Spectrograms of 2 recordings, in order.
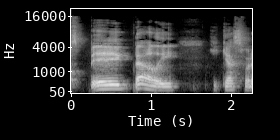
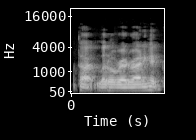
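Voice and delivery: ordinary delivery

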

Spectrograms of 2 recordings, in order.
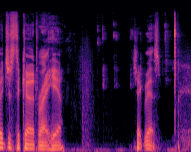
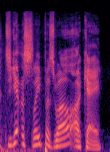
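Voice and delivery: ordinary talk

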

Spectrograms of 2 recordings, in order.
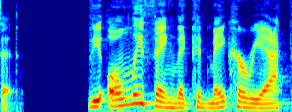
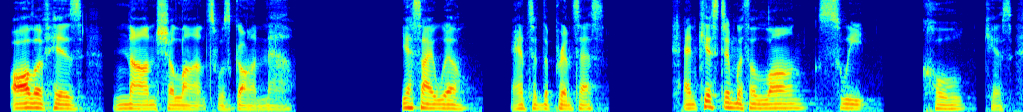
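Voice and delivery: story narration; 2 semitones lower than usual. Acted. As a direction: read the tale aloud, letting each image land. Reads the tale aloud.

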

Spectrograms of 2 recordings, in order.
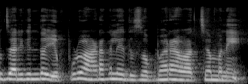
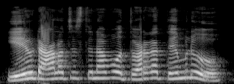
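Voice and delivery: mild scolding; 6 semitones higher than usual. Acted. Wife scolding her daydreaming husband to hurry, mild scold. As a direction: hurry him up with a sharp nudge. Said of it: "కాస్త గద్దించింది".

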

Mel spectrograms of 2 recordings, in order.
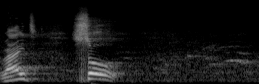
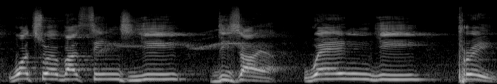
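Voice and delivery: stretched out word by word; slow it right down to drive it home; slow emphatic repeat; slower than usual. Shown as a demonstration. Preacher repeating the verse to the church, slowly stretched. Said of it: "second reading slowed".

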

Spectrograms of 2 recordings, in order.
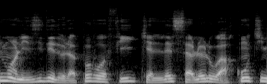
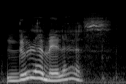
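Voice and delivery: higher, small, drowsy creature voice, a bit slow; a dozy little animal insisting it was awake; sleepy Dormouse; 11 semitones higher, slower than usual. A narrator's reading. Dormouse defending himself to the tea party, drowsy and high. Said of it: "sans prendre le temps de réfléchir".

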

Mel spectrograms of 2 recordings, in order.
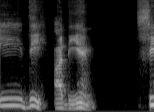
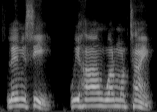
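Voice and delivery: usual speaking voice

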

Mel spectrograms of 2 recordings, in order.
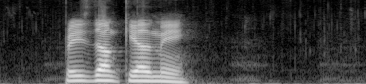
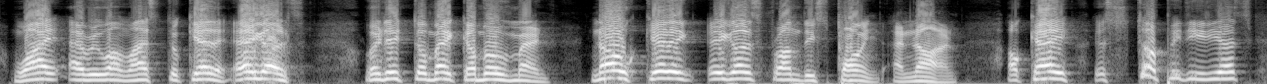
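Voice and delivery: mock outrage; 4 semitones higher, 6 dB louder than usual. Mock protest against killing eagles.

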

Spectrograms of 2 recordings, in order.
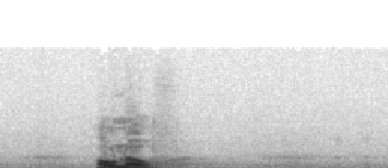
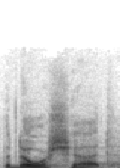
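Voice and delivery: normal talking voice

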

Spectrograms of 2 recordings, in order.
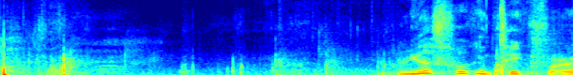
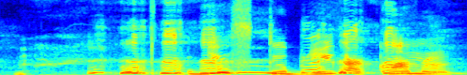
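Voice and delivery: laughing; 3 semitones higher, slower than usual. Real, not acted. Laughing at friend's spill.

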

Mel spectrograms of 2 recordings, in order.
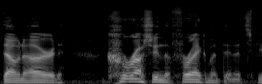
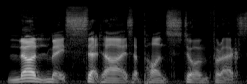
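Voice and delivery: stern loud warning; 10 dB louder, slower than usual. Acted.

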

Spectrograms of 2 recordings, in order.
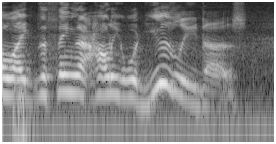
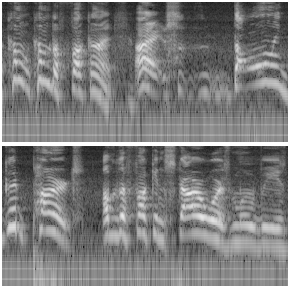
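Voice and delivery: ordinary talk, nothing marked

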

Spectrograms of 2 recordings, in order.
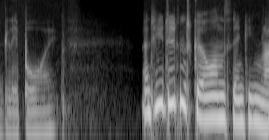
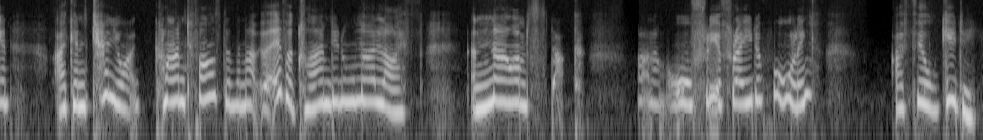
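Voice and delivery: put-on high, scared boy stuck up a tree; frightened boy; 11 semitones higher than usual. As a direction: play the terrified boy clinging on. Scared boy voiced at length.

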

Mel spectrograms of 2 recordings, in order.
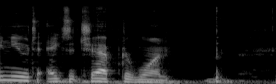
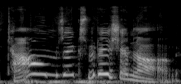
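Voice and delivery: reading Tom's log in character; 7 semitones higher than usual. Acted. Reads note in put-on voice.

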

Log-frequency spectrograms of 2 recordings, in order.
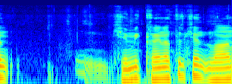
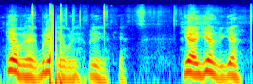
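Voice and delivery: calling out loud; 3 semitones higher, 13 dB louder, faster than usual. Real, not acted. Calling the dog to come.

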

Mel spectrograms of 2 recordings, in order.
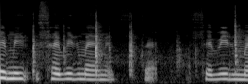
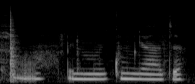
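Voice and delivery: soft whisper, fading off; sleepy whisper; 4 semitones lower, 14 dB quieter than usual. Acted. A sleepy sister whispering in the dark. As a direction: whisper like she's about to fall asleep.

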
